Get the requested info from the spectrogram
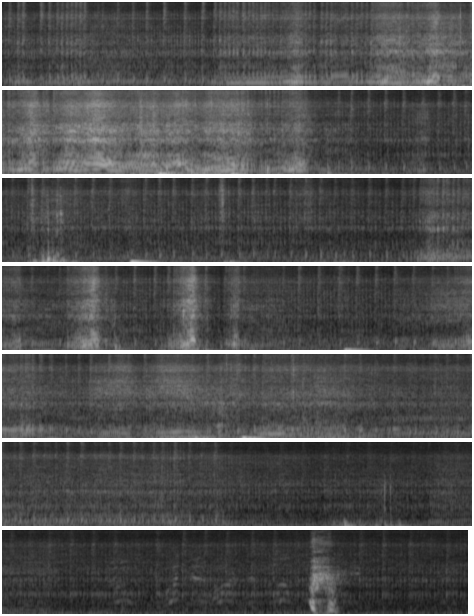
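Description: KTM dirt bike engine running over rough, rocky trail, its pitch swinging up and down as the throttle is worked. It is loudest a few seconds in, with sharp knocks and low thumps from the bike striking rocks and ground scattered through the rest.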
